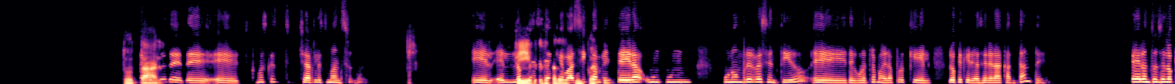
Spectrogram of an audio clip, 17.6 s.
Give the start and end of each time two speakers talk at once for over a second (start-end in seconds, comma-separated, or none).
7.7-9.2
